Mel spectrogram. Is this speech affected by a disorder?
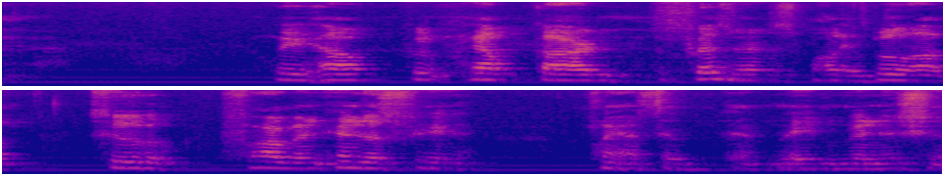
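Yes: Parkinson's disease; mild, about four years.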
